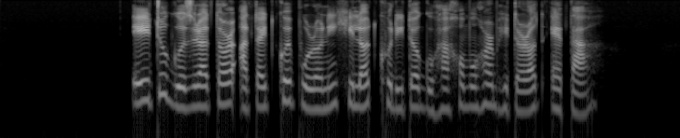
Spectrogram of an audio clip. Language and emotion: Assamese, neutral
